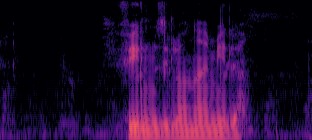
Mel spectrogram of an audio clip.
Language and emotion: Russian, neutral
